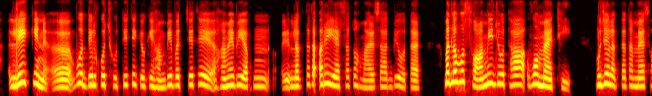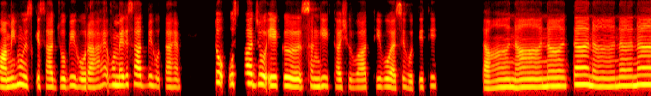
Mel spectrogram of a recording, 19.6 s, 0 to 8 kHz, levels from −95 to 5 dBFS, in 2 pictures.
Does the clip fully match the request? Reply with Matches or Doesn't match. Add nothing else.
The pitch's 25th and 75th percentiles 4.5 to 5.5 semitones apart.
Doesn't match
